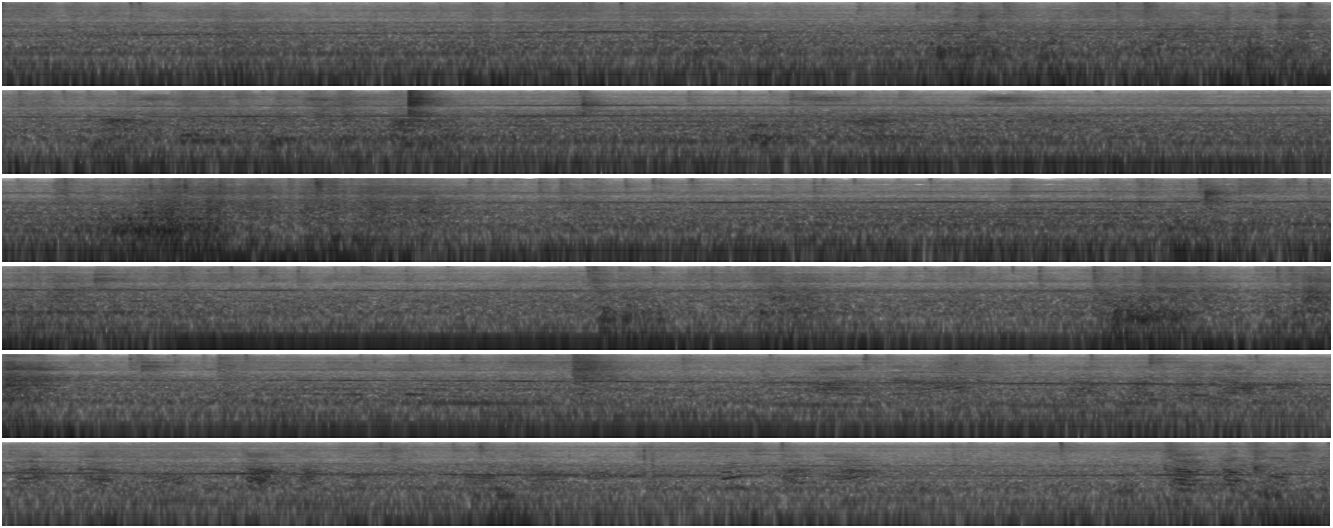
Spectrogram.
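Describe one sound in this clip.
A hybrid city bus drives along a street, heard from inside.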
